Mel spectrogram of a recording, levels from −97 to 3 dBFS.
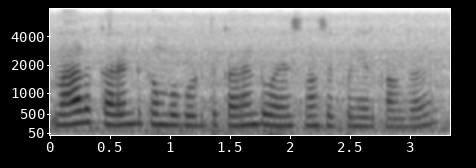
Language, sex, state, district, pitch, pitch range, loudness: Tamil, female, Tamil Nadu, Chennai, 240 Hz, 230-250 Hz, -19 LUFS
